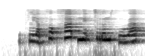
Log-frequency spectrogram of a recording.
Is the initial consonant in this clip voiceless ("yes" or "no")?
yes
